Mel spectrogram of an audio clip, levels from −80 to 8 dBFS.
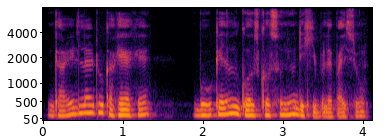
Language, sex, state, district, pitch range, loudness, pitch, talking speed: Assamese, male, Assam, Sonitpur, 130-155 Hz, -17 LUFS, 145 Hz, 145 wpm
